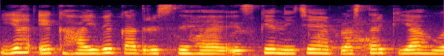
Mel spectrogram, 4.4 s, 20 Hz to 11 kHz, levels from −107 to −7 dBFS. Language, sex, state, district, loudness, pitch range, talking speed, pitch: Hindi, female, Jharkhand, Palamu, -16 LUFS, 195-220 Hz, 160 wpm, 205 Hz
